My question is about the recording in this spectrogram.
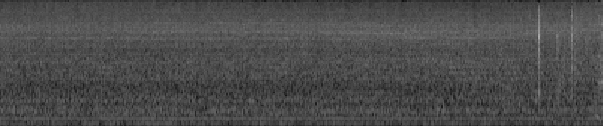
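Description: A steady low electrical hum over an even hiss, with one faint click about seven seconds in.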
